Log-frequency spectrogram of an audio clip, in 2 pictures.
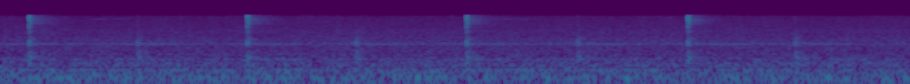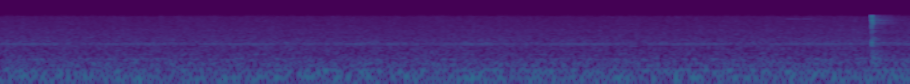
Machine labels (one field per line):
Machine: valve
